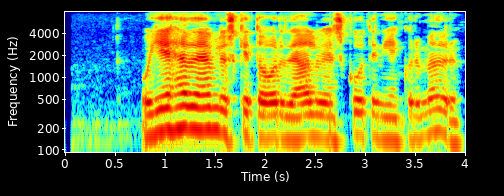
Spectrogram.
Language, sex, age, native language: Icelandic, female, 50-59, Icelandic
